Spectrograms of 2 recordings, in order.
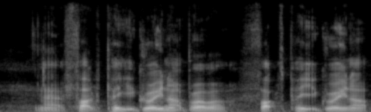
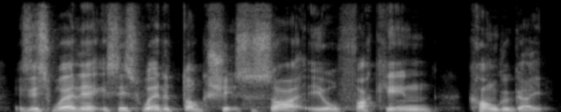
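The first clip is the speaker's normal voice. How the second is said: louder, higher indignant rant; 9 semitones higher, 6 dB louder than usual. Real, not acted. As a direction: rail at the dog shit society. Ranting about content creators.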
